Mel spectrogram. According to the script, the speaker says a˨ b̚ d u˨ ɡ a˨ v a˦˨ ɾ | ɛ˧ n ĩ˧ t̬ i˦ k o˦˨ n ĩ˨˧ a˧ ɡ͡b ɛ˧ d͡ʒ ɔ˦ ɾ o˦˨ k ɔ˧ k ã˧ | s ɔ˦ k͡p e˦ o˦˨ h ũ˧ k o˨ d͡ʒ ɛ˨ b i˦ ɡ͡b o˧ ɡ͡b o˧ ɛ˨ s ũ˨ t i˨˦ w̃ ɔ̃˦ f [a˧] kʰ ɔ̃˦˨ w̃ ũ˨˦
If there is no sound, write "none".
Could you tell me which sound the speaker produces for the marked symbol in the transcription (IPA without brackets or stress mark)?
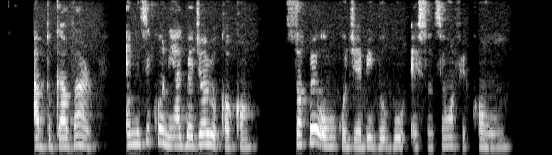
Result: i˧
